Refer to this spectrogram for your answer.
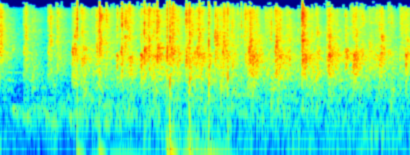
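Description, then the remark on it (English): Applause from a crowd fills a Senate hearing room, a dense, steady patter of many hands clapping at once, loud and sustained throughout with no voices rising above it. “In the Senate, they say you're not supposed to be able to applaud or hold up any signs.”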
